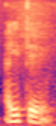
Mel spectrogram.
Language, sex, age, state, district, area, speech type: Telugu, male, 18-30, Telangana, Nalgonda, rural, spontaneous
